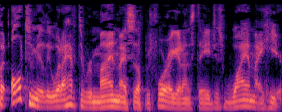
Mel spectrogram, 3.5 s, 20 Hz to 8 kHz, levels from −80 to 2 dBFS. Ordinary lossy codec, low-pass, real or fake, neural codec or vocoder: MP3, 32 kbps; 7.2 kHz; real; none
